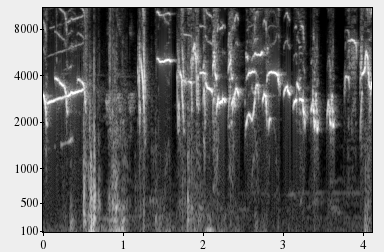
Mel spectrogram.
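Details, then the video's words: Oriental magpie-robin, a training model for other songbirds, giving a short burst of varied whistles and chips mixed with a few clattering knocks, ending in a descending series of notes. "GACOR burung KACER ngobra teler cocok buat pancingan MASTERAN"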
